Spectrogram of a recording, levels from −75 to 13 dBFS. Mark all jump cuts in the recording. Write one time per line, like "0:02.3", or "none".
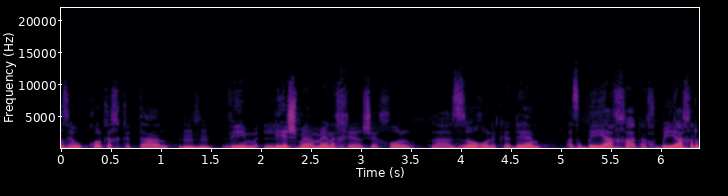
0:01.6
0:03.6
0:05.1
